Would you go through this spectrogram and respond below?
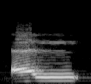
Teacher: এই যে আল বলে একটু সময় ধরে রাখলাম, এটাকে আওয়াজ চালু বলে।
